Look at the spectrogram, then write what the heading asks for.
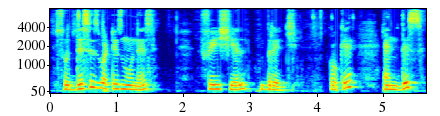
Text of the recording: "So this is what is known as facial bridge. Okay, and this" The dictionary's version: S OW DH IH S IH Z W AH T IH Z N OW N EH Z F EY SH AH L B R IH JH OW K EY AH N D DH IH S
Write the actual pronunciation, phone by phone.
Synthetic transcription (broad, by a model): S OW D IH S IH Z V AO T IH Z N OW N EH Z F EY SH AH L B R IH JH OW K EY AH N D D IH S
